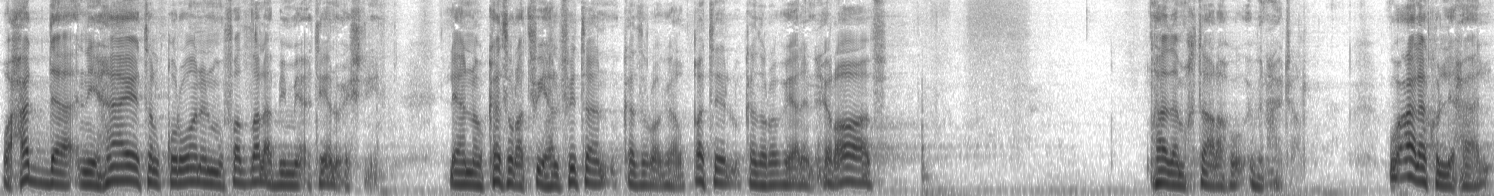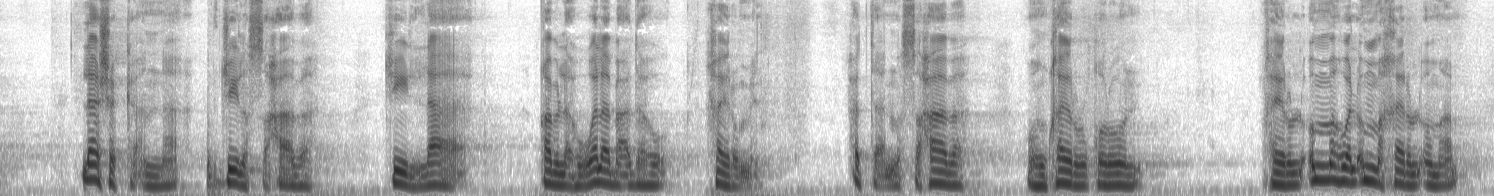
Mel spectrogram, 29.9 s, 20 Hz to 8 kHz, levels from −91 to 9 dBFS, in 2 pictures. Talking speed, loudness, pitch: 95 wpm, -18 LUFS, 130 Hz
